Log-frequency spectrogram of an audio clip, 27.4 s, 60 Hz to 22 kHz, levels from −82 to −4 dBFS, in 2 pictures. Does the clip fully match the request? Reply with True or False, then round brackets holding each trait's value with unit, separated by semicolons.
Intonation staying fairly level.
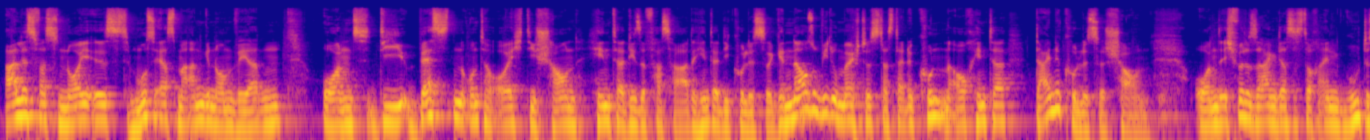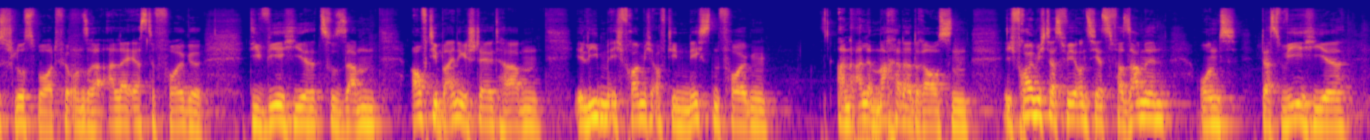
False (3.2 semitones)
